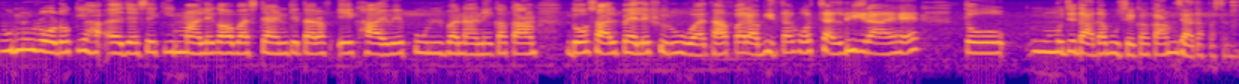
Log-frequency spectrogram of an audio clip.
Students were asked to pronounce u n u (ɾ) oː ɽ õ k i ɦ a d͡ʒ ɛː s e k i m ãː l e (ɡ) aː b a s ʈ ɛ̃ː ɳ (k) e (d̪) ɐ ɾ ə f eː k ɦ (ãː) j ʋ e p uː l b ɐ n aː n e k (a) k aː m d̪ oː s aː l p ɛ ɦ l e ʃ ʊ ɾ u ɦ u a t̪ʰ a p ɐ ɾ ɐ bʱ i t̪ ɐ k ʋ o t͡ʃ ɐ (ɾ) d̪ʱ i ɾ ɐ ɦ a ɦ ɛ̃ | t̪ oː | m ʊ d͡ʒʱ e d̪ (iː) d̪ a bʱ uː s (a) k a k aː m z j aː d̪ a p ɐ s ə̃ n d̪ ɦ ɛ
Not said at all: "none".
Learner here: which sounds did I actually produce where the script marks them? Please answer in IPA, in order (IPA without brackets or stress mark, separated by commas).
ɾ, ɡ, k, t̪, aː, a, l, aː, e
